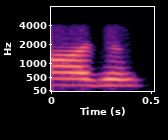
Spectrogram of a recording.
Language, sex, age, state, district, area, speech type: Nepali, female, 30-45, West Bengal, Kalimpong, rural, conversation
